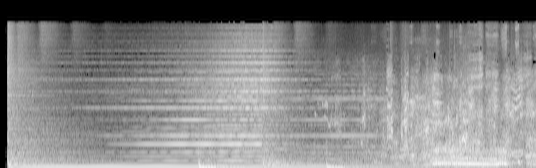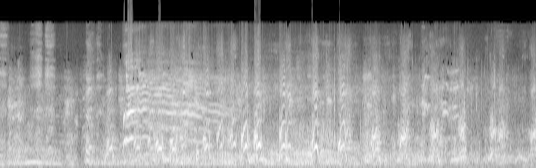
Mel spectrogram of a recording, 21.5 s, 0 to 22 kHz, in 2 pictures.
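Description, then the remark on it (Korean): After a low sustained droning tone, dogs erupt into loud snarling and barking while a man cries out in anguish, the frantic noise continuing without pause: dogs mauling a man as torture at night in 1953, the victim being Park Heon-yeong. “1953년 어느 날 개가 사람을 물어뜯는 소리와 한 인간의 처절한 울부짖음이 밤하늘을 갈랐다.”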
